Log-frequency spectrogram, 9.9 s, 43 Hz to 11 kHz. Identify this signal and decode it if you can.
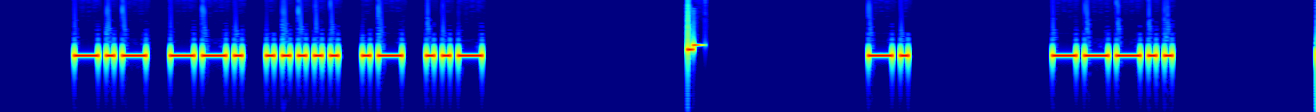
Morse code, heard as a keyed tone, about 20 wpm, spaced as for 14 wpm, 700 Hz. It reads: KG5AU N8
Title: USA Call Signs - 5 Characters - 6x Character Spacing - 20wpm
